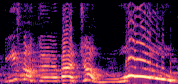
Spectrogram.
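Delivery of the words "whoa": loud, high startled cry; real shocked whoa. Real, not acted. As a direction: blurt it out in real surprise. Reacting to stunt on screen.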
